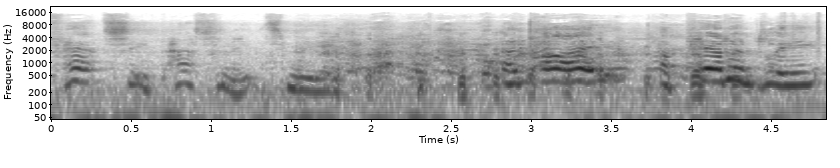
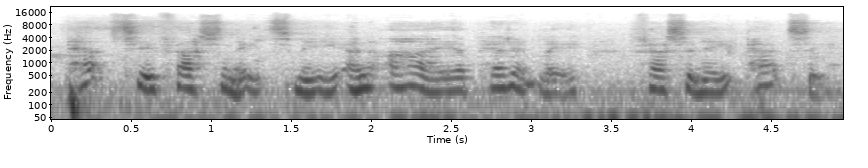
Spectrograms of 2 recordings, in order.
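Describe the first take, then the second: First: Slows and breaks into laughter; flubbed line. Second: Said in the usual way. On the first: Retold or imitated. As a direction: stall mid-line, laughing. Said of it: "But instead he said". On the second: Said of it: "he was supposed to say".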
